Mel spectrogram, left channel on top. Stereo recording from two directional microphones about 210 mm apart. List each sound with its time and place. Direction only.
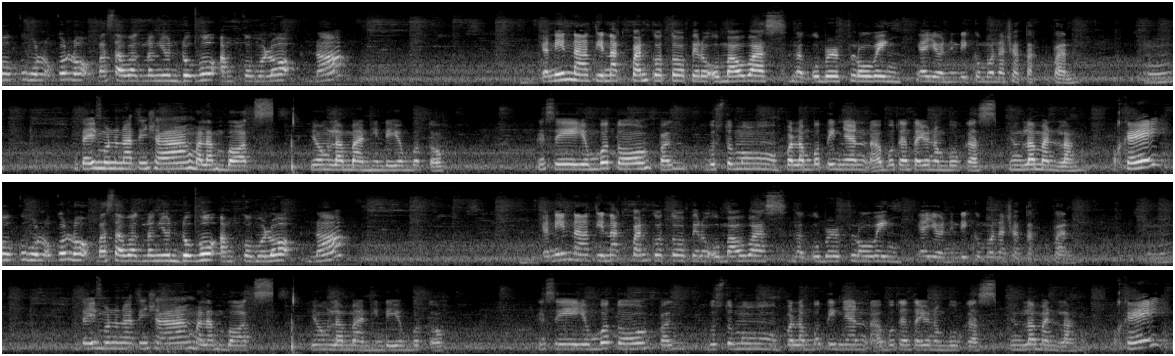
0.0 s a woman's voice: 15° right (ahead or behind)
5.4 s a man's voice: 25° left (ahead or behind)
9.1 s a woman's voice: 25° left (ahead or behind)
12.5 s a woman's voice: 30° left (ahead or behind)
17.1 s a man's voice: 35° left (ahead or behind)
